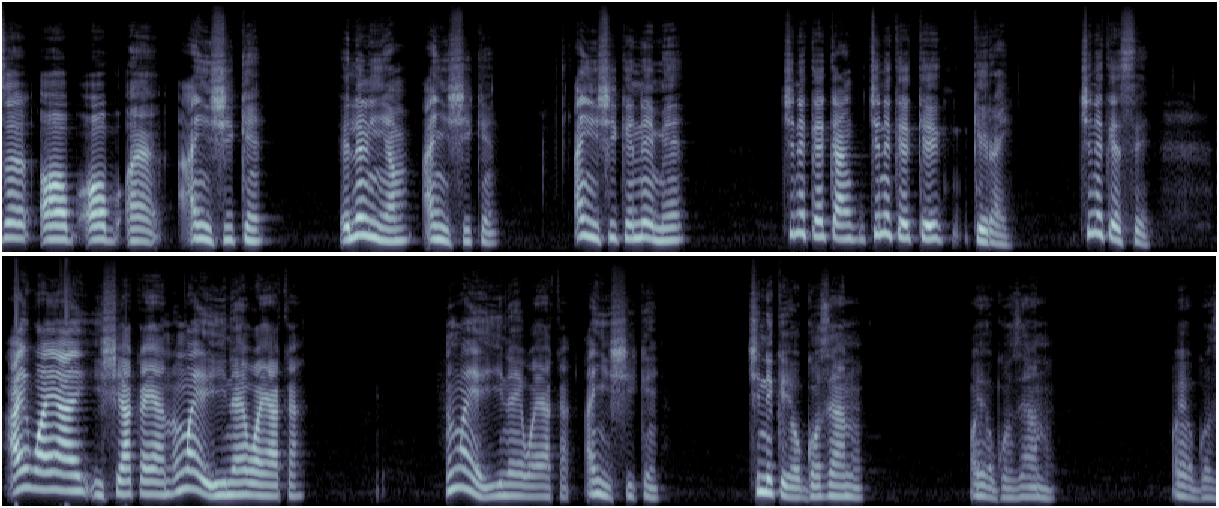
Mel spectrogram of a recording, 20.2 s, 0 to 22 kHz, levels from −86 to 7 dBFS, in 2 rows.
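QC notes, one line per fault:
No faults heard anywhere in this recording.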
